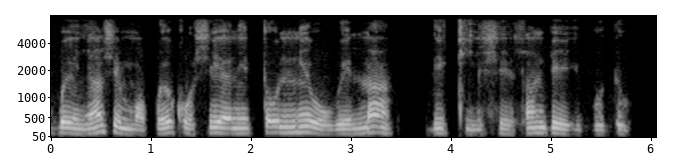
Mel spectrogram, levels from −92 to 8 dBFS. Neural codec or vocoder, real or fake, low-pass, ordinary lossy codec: codec, 16 kHz, 16 kbps, FunCodec, trained on Chinese and English, 50 frames a second; fake; 7.2 kHz; none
